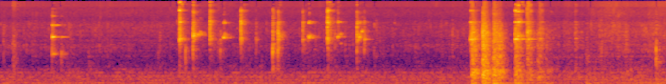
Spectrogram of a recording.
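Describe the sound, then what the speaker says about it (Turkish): A spoon scrapes and taps in a pan as fried tomato paste is stirred with black pepper and grated garlic, a quick run of close rhythmic strokes followed by a louder clattering flurry, with no talking. "Bunları karıştıralım."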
